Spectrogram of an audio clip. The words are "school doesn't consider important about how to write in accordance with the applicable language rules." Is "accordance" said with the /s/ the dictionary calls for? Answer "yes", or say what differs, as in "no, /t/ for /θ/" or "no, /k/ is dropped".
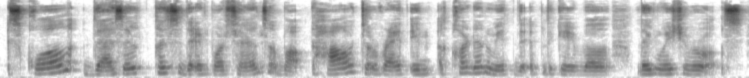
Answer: no, /s/ is dropped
